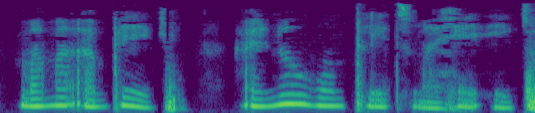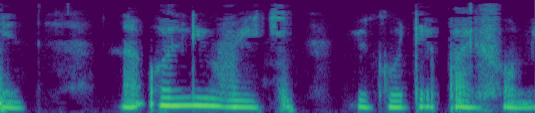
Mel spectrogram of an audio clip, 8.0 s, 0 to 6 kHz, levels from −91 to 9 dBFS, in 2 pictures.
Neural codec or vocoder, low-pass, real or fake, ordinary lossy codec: codec, 16 kHz, 8 kbps, FreqCodec, smaller model; 5.4 kHz; fake; MP3, 24 kbps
